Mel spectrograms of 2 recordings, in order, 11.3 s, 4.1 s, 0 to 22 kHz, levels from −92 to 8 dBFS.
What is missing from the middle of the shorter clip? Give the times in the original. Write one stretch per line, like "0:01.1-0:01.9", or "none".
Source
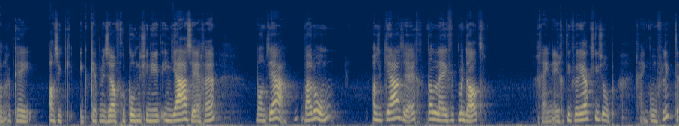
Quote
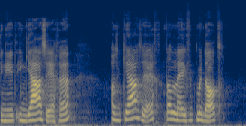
0:04.1-0:06.1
